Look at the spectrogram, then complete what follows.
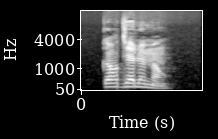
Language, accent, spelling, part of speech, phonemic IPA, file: French, France, cdlt, adverb, /kɔʁ.djal.mɑ̃/, LL-Q150 (fra)-cdlt.wav
- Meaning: abbreviation of cordialement (“cordially”)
